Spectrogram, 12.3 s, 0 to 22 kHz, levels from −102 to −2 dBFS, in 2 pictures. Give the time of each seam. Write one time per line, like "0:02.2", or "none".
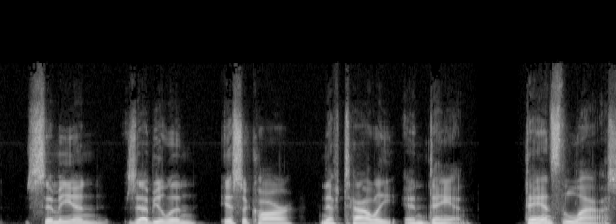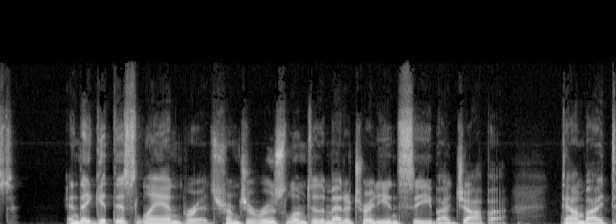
0:03.1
